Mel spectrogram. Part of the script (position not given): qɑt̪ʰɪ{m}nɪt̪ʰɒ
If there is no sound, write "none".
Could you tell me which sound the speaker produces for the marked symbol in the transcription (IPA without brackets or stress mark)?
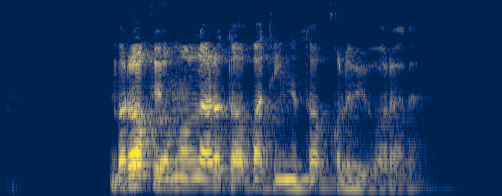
ŋ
